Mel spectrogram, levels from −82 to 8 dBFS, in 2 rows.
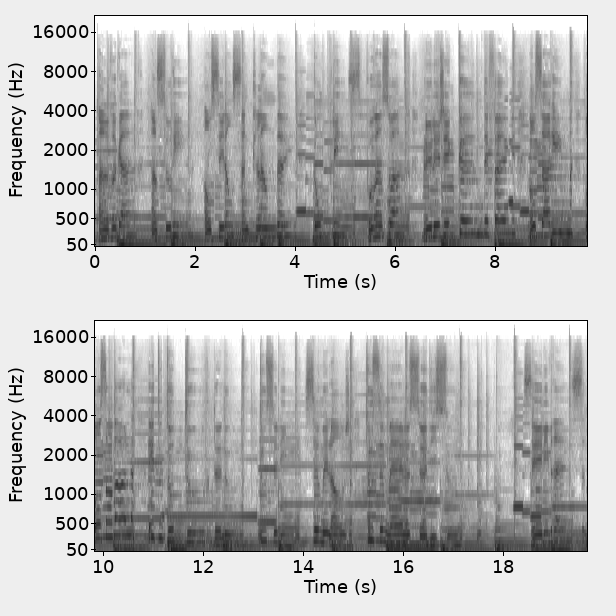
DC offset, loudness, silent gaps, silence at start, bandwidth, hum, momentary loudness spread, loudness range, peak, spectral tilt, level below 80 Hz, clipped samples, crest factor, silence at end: under 0.1%; -14 LUFS; none; 0 s; 17 kHz; none; 6 LU; 2 LU; 0 dBFS; -5.5 dB/octave; -18 dBFS; under 0.1%; 12 dB; 0 s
